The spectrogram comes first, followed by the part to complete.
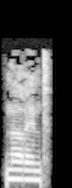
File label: "narrend", German; adjectives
